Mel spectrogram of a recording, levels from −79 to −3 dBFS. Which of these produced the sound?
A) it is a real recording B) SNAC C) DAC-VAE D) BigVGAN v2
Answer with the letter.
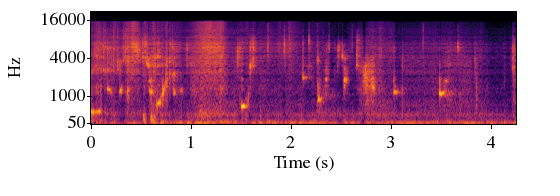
C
